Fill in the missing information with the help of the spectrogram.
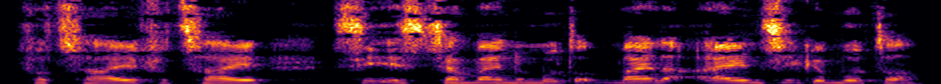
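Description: Man doing a scared young prince, husky, high, begging, stammering, storybook. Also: fairly even intonation, unhurried, a little mellow. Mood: pleading. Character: terrified young prince, trembling, pleading son. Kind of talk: audiobook character voice.

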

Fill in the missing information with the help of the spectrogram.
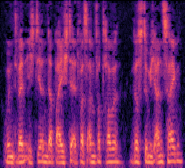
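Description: A feverish, dying young prince who rails and shouts in a raised, husky, gravelly voice, as a male narrator acts him out. The voice climbs higher and louder than the reader's own in a spoken historical storybook. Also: flat delivery, normal speed. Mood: feverish fury.

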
